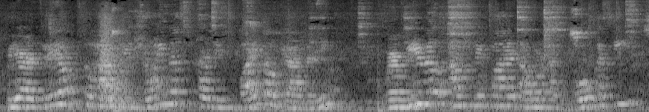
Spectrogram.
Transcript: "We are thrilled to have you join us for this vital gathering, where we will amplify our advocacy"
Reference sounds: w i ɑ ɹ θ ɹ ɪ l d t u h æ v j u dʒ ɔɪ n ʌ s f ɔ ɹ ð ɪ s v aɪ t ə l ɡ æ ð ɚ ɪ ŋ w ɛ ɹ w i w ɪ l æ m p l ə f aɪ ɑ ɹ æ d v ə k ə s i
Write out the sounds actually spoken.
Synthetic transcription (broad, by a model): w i ɑ ɹ t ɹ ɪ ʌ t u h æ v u dʒ ɔɪ n ʌ s f ɔ ɹ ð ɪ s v aɪ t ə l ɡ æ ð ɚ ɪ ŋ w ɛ ɹ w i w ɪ l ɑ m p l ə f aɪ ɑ w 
